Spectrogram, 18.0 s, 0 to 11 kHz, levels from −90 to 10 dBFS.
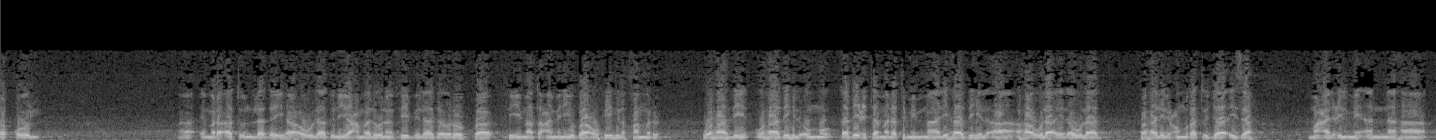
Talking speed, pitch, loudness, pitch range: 90 wpm, 125 Hz, -21 LUFS, 125-130 Hz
